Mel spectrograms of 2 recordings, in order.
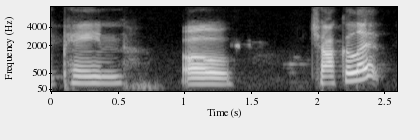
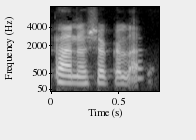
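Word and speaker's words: pain au chocolat: look french you see that's an example of how an english person would probably say pain oh chocolate instead of pan or chocolate i think where you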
